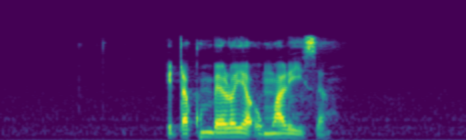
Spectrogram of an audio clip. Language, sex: Venda, male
